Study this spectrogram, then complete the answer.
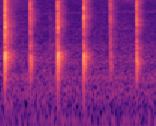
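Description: Six sharp hand claps ring out in a steady, evenly spaced rhythm, each crisp and close, with nothing else sounding between them.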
